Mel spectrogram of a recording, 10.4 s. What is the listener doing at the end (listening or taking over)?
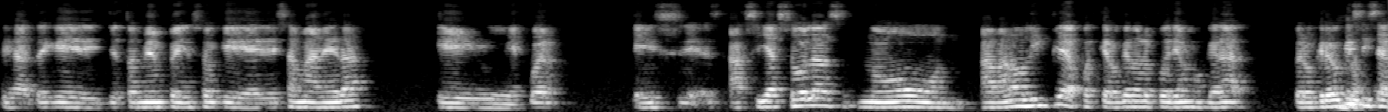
listening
